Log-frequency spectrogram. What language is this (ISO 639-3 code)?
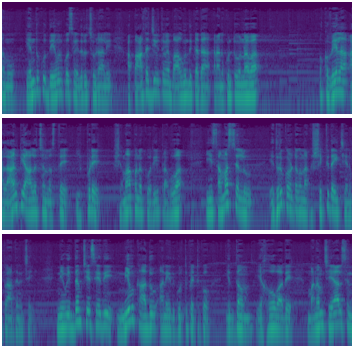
tel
